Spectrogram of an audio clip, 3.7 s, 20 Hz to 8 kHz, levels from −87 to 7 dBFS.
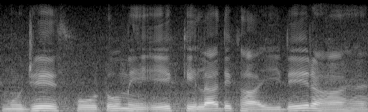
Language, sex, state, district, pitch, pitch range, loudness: Hindi, male, Madhya Pradesh, Katni, 140 Hz, 130-150 Hz, -15 LUFS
